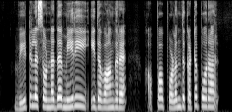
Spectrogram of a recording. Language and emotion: Tamil, fearful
